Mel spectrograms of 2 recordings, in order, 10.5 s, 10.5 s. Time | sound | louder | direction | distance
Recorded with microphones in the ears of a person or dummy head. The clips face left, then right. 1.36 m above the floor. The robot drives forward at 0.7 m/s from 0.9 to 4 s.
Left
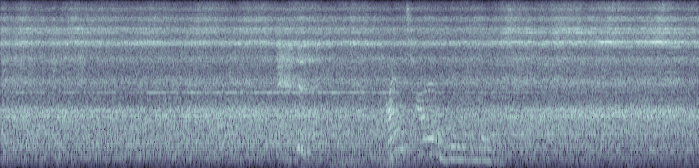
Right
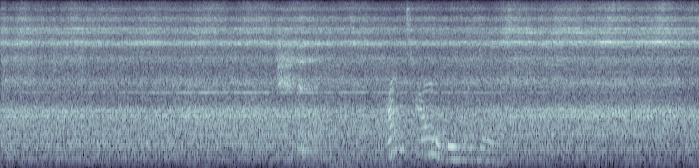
4.1 | laughter | left 1 dB | centre (ahead or behind) | 4 m
5.8 | a woman speaking | right 1 dB | 35° right (ahead or behind) | 5 m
